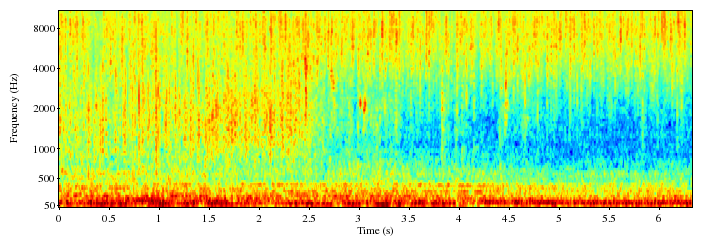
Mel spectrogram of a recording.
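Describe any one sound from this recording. Light footsteps patter on a hard floor.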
